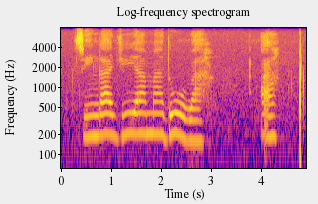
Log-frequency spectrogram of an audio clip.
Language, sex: Venda, female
